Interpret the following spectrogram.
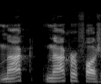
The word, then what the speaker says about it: macrophage: I saw on your website something called, and I probably will not pronounce it right the first time, macrophage?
